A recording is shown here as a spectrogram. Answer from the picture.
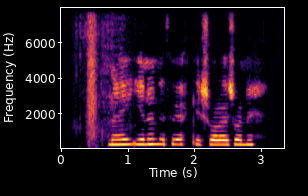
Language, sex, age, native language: Icelandic, female, 15, Icelandic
